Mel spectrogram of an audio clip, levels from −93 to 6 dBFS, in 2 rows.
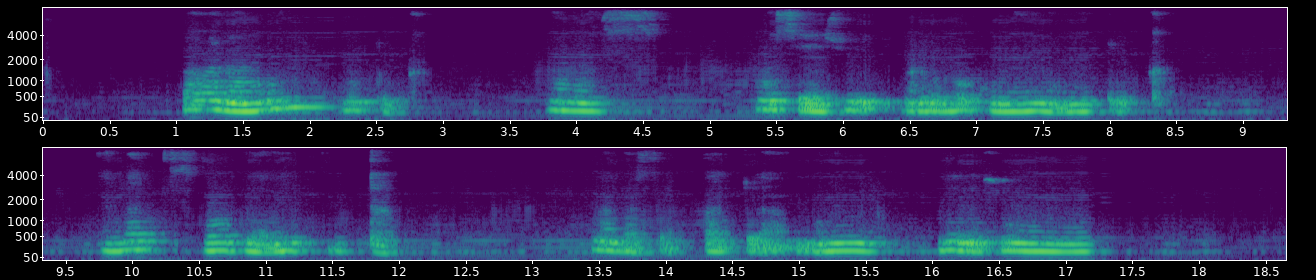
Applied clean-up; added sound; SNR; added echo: neural separator model SepFormer DNS4.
